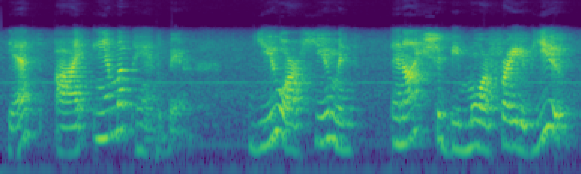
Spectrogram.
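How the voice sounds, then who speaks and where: A woman voicing a lost young female panda bear in a children's storybook, gentle and excitable. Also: mid-range voice, measured pace. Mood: gentle, wistful. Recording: roomy, slightly dull, faintly noisy recording.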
